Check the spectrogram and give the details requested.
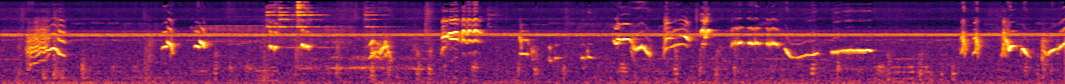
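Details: Black-breasted Oriental magpie-robin in full song: varied whistles, looping slurs and clipped chirps, with a drawn-out warbled phrase near the end. A low rumbling background and a steady high tone run underneath.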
